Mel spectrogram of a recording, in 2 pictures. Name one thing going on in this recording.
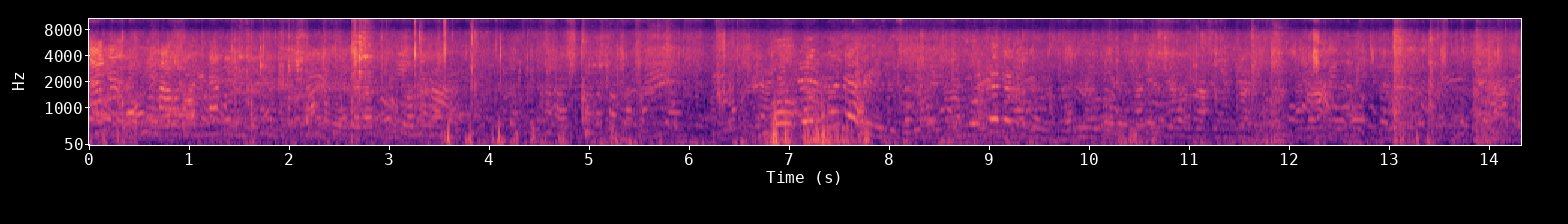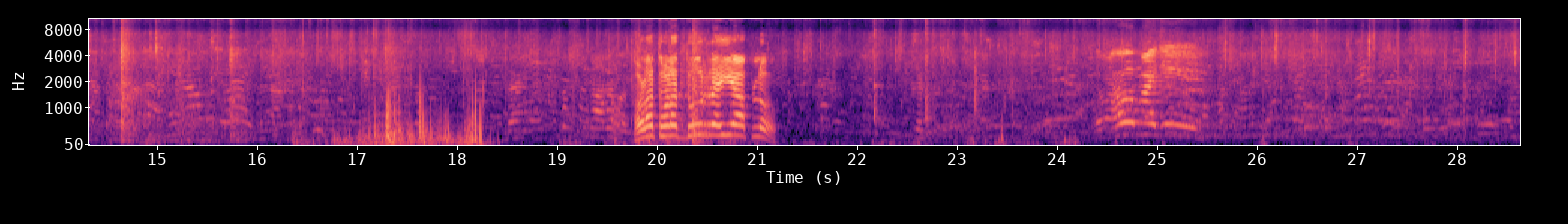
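A crowd of women and children chatters outdoors.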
